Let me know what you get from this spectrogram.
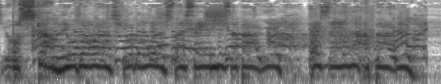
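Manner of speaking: goading host. Retold or imitated. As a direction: bark insults to rile them up. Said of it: "He goes".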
